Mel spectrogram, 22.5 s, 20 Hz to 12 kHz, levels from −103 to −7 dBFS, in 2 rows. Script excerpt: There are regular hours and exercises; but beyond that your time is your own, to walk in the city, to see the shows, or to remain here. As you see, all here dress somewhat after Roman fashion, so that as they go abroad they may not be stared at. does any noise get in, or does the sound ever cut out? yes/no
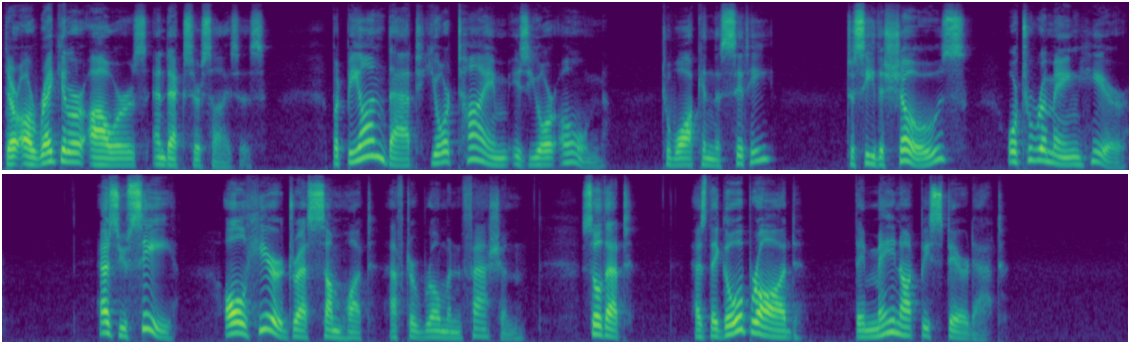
no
